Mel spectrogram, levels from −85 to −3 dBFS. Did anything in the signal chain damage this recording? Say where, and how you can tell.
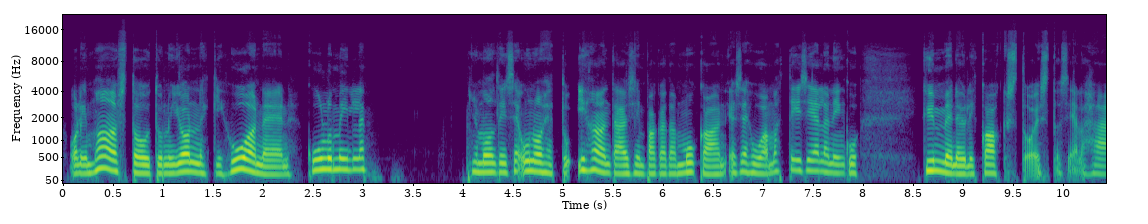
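No, nothing in the chain has damaged this speech, which has passed through Opus voice compression at about 24 kb/s in hybrid mode with the full band kept and only light coding effects.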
